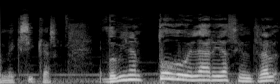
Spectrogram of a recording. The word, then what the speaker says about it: mexicas: de nuestros días los aztecas o más exactamente los mexicas es que es como se tiene que pronunciar mexicas dominan todo el área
